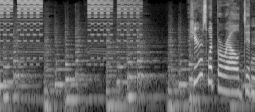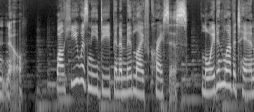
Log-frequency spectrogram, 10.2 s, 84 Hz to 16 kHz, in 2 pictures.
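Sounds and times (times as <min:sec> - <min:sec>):
telephone ringing: 0:00.0 - 0:00.9, 0:01.8 - 0:02.9
speech: 0:04.0 - 0:10.1.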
